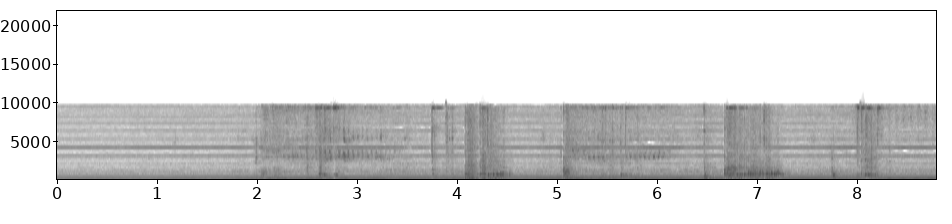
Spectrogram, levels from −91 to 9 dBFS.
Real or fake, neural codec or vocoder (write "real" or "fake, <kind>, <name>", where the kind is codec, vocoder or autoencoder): real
